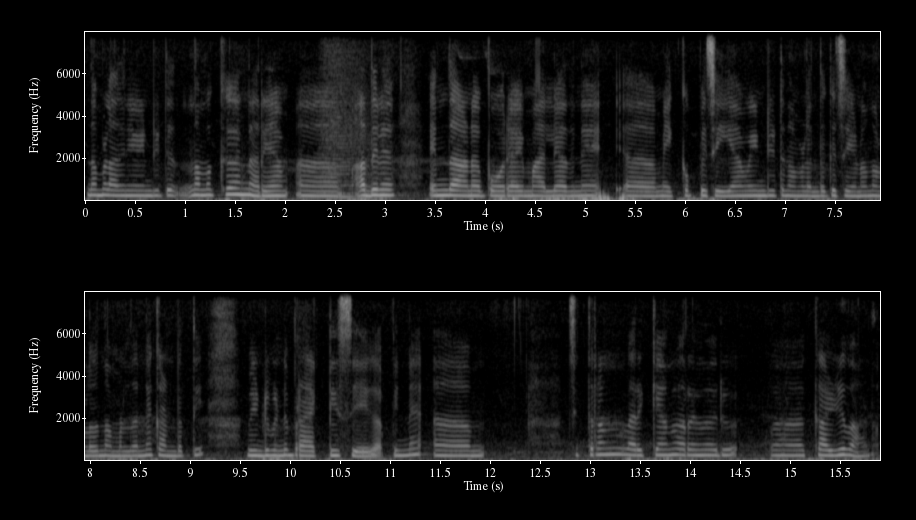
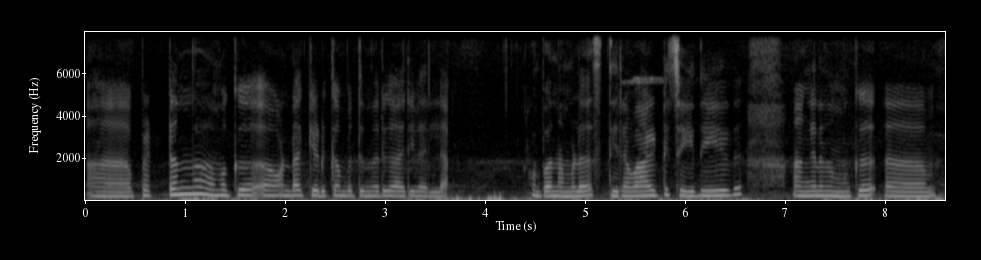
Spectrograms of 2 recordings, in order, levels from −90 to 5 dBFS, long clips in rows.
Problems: background sounds at intervals, low volume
